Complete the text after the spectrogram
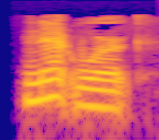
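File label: "network", American English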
